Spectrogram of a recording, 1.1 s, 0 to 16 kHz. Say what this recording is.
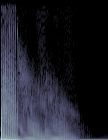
sherman cable94
I did some jamming with my Sherman Filterbank 2 an a loose cable, witch i touched. It gave a very special bass sound, sometimes sweeps, percussive and very strange plops an plucks...
ac, analog, analouge, cable, current, dc, electro, fat, filter, filterbank, noise, phat, sherman, touch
